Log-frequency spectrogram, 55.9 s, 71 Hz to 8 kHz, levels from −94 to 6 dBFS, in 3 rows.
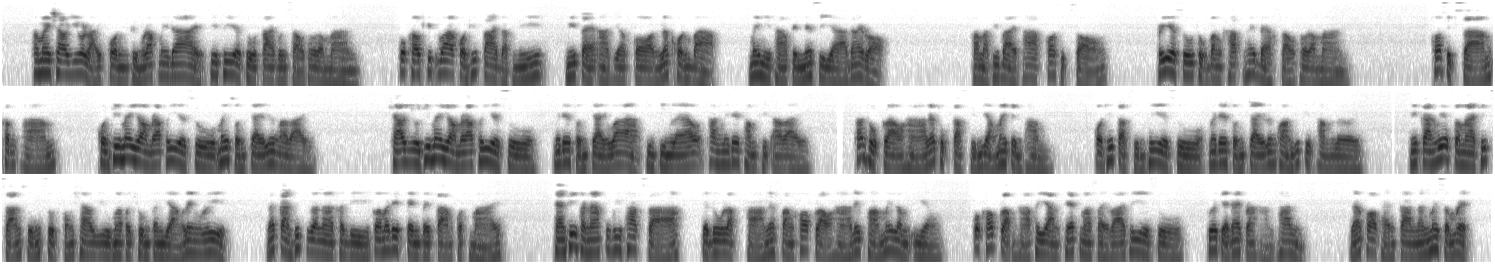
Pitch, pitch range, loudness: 110 Hz, 100-130 Hz, -19 LUFS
